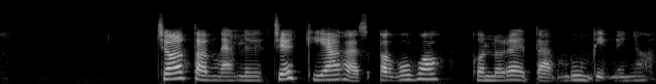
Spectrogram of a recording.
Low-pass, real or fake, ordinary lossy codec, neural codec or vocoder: none; fake; none; codec, 24 kHz, 1 kbps, SNAC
